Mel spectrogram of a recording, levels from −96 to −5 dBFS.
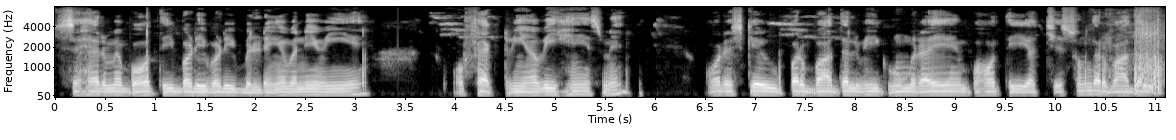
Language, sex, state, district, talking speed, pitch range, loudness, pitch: Hindi, male, Uttar Pradesh, Etah, 145 wpm, 95-105 Hz, -18 LUFS, 100 Hz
